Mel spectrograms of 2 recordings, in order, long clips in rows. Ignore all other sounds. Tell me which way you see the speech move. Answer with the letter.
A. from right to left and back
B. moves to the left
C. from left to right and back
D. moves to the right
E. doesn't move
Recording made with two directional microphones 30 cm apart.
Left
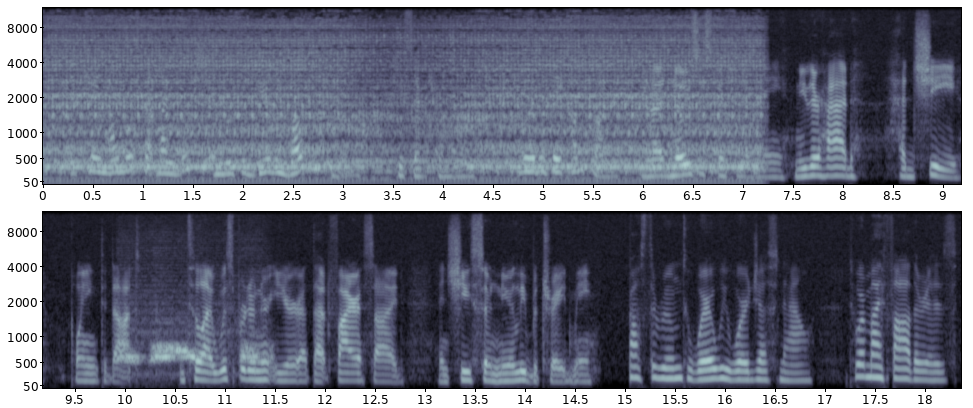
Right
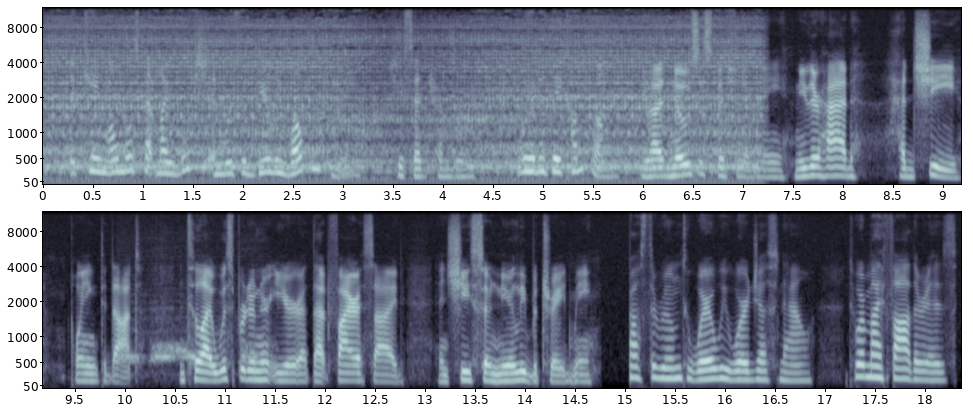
E.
